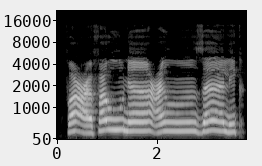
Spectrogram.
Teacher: یہ دیکھیں فعفونا عن، یہاں نون ساکن ہے، نون ساکن کے بعد جو ہے زال آ رہا ہے، اور زال جو ہے اکفا کا ورڈ ہے، تو ہم یہاں اکفا کریں گے، نون ساکن کی آواز کو ناک میں چھپائیں گے.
